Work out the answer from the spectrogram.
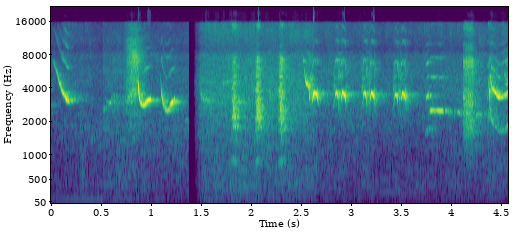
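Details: Black-winged myna kept as a songbird and used as a lure: whistled falling slurs at the start, then quieter scratchy notes and clipped chirps, with whistles returning at the end.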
